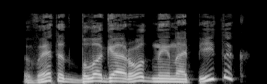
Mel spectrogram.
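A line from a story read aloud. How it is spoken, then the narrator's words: Mock-solemn exclamation. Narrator (Russian): Деланно приложив руку к сердцу, воскликнул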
